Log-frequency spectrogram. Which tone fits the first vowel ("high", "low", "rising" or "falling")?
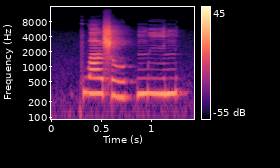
high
